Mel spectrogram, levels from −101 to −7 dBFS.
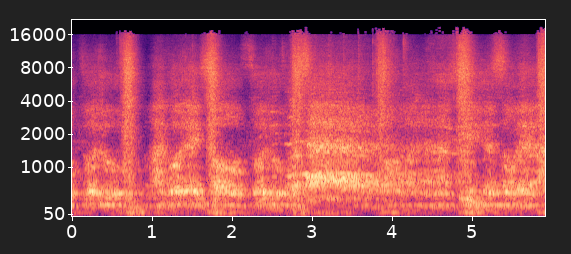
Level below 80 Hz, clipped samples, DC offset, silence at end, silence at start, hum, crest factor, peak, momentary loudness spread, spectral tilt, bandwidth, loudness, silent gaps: -40 dBFS; under 0.1%; under 0.1%; 0 s; 0 s; none; 16 dB; 0 dBFS; 7 LU; -2 dB/octave; 19 kHz; -15 LUFS; none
